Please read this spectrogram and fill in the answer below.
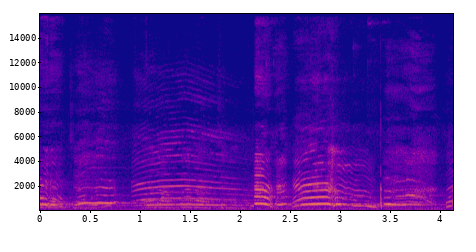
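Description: A small boy wailing, about four long drawn-out cries in a row with short breaths between them.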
